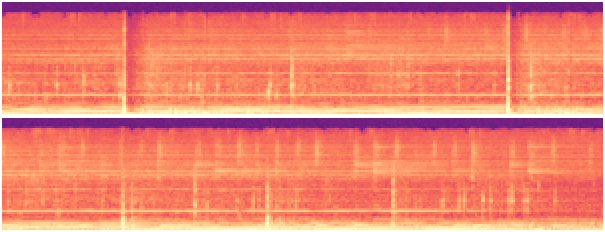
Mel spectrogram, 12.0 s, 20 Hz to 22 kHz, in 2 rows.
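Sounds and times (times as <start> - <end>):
distant fireworks popping: 0.0 - 12.0
steady low hum: 0.0 - 12.0.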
